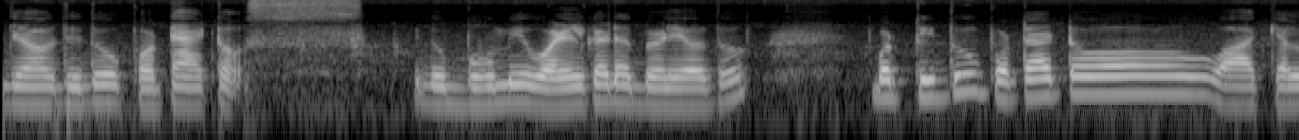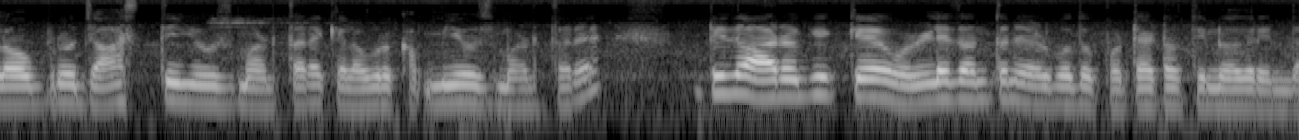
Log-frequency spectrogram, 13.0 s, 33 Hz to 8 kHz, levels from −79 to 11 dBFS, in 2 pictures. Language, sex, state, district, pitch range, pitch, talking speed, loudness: Kannada, male, Karnataka, Mysore, 130-170 Hz, 140 Hz, 125 wpm, -21 LUFS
